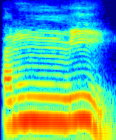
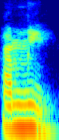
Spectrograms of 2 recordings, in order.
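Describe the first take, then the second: First: The m sound is held full and distinct. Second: The m sound is shortened and barely heard. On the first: The speaker calls it wrong. "அம்மி என்று நாங்கள் சொல்றதில்ல" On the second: The speaker calls it right. "சாதாரண வாழ்க்கையில நாங்கள் அப்படி சொல்றோம்ல"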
